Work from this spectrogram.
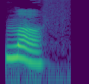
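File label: "Moth", English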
